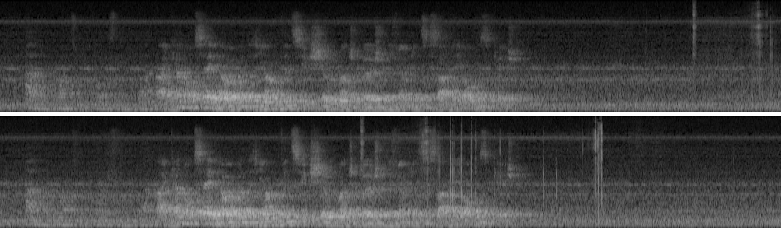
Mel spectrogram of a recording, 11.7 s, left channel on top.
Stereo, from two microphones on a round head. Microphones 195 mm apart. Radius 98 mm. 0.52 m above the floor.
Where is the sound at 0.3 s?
30° left (ahead or behind), 1.2 m; by 2.2 s 40° left (ahead or behind), 2 m.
